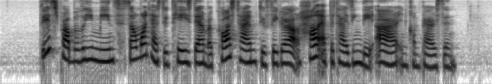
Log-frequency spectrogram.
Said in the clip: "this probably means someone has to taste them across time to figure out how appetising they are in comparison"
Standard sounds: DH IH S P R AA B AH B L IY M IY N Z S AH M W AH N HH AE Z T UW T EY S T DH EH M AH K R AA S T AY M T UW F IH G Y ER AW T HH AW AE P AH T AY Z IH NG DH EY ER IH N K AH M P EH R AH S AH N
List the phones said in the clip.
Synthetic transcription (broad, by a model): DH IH S P R AA B AH B L IY M IY N S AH M W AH N HH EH S T UW T EY S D EH M AH K R AA S T AY M T UW F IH G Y ER AW T HH AW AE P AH T AY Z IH NG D EY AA IH N K AH M P EH R AH S AH N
